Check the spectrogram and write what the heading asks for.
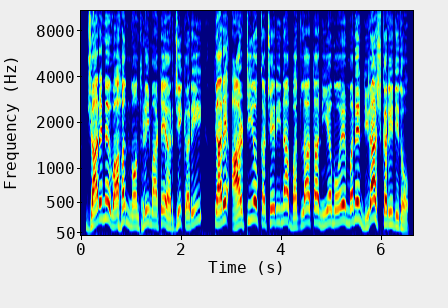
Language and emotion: Gujarati, angry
